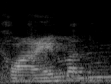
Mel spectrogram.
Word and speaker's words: climb: But MB also says because you don't hear the B, and this is going to happen at the end. So that's why we have to practice this. The B doesn't make the sound, so it's silent.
